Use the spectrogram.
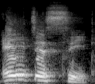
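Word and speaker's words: HSC: তুমি এইচ উচ্চারণ করো, এইচ। তুমি যখন এইচ উচ্চারণ করতেছো এ আসে প্রথমে, দেখো এইচএসসি, তো এইচ উচ্চারণ করো, এইচ। এইচ, এ আসে ফার্স্টে, এ।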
